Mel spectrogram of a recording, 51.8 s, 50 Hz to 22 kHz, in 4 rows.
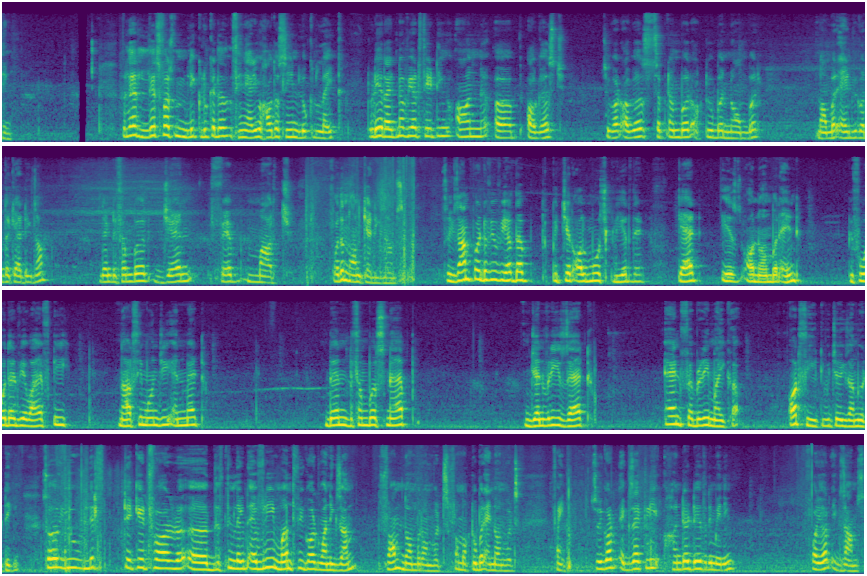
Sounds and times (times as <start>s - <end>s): Speech: 0.0s - 0.2s, 1.8s - 11.4s, 12.2s - 13.7s, 14.4s - 25.0s, 25.6s - 26.9s, 27.6s - 29.0s, 30.7s - 32.2s, 33.7s - 34.8s, 35.8s - 37.0s, 37.7s - 49.9s, 50.9s - 51.7s.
